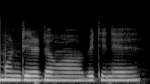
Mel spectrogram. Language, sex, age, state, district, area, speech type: Bodo, female, 60+, Assam, Kokrajhar, urban, spontaneous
